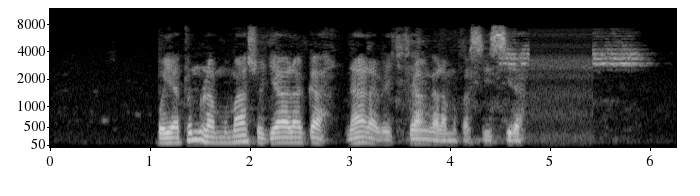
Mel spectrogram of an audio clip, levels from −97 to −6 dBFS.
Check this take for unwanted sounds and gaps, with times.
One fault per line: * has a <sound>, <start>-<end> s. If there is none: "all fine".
all fine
